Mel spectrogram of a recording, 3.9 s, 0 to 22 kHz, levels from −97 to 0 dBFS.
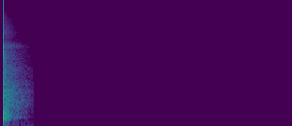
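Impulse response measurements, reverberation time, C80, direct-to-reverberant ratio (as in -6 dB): not exponential, 11.5 dB, 3.0 dB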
